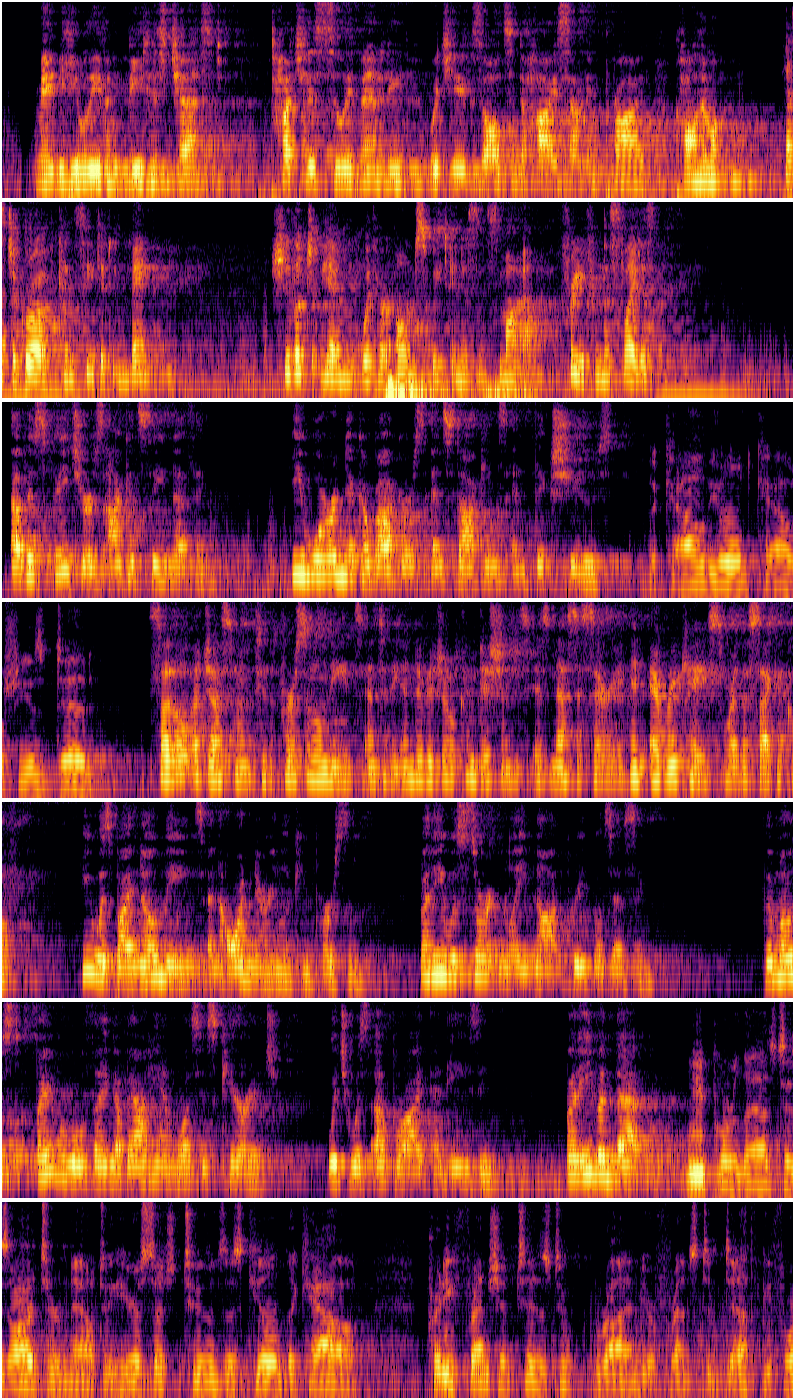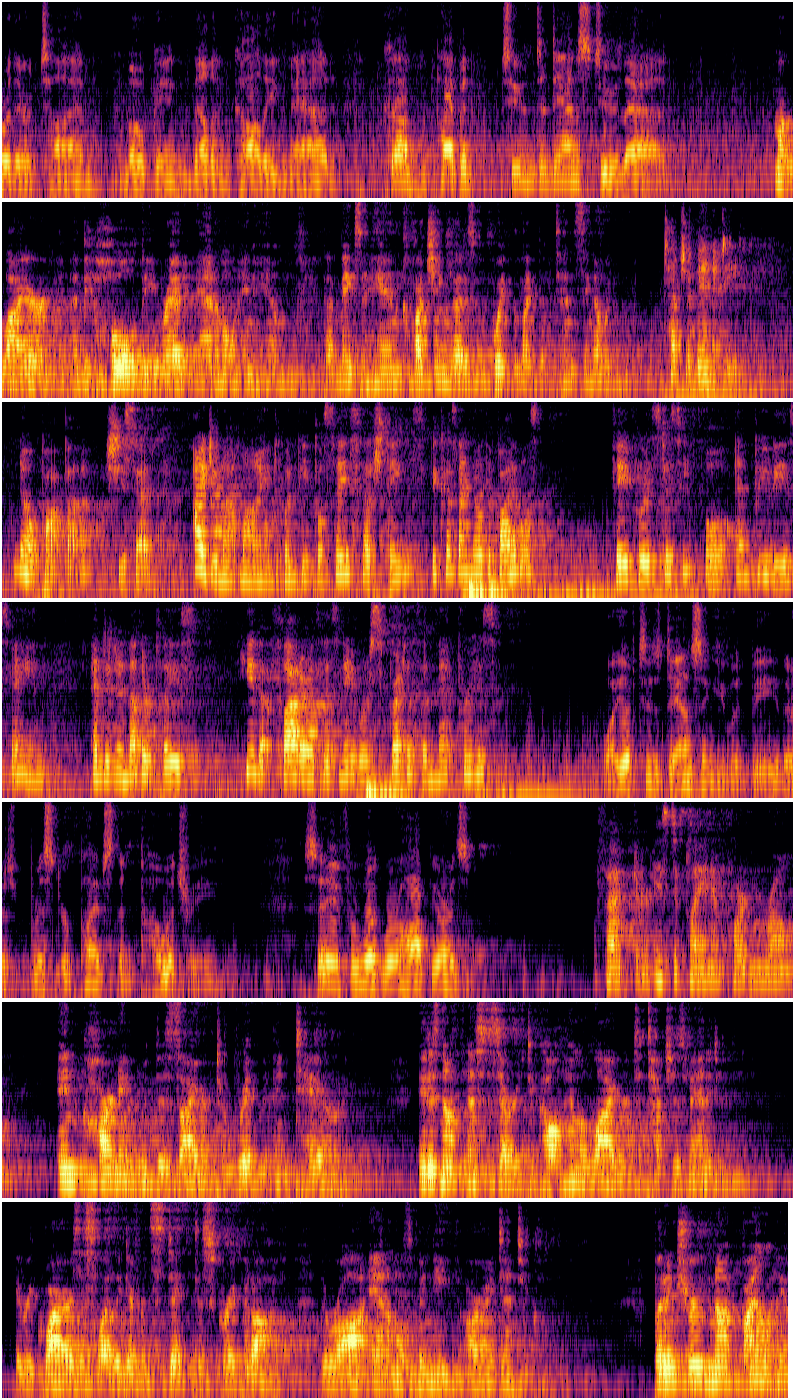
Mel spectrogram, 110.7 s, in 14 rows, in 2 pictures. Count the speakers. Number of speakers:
5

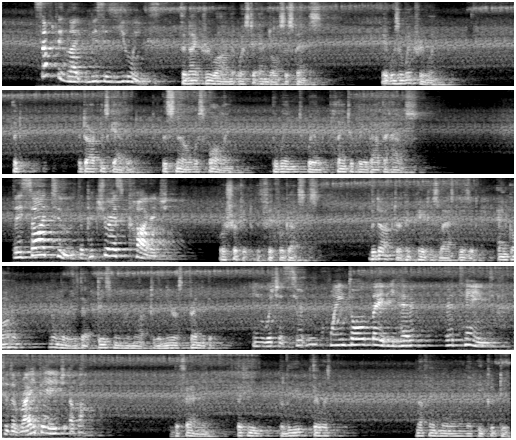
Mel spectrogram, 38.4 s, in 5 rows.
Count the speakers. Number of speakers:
2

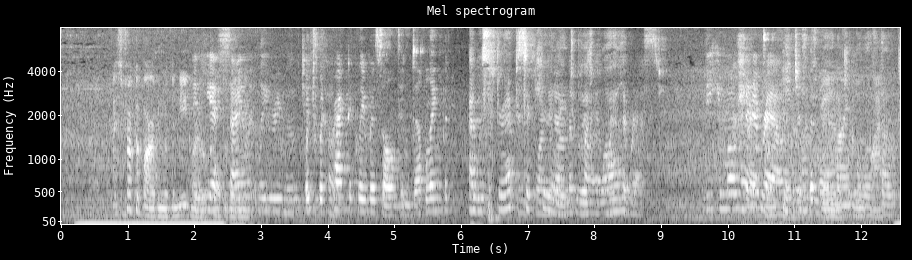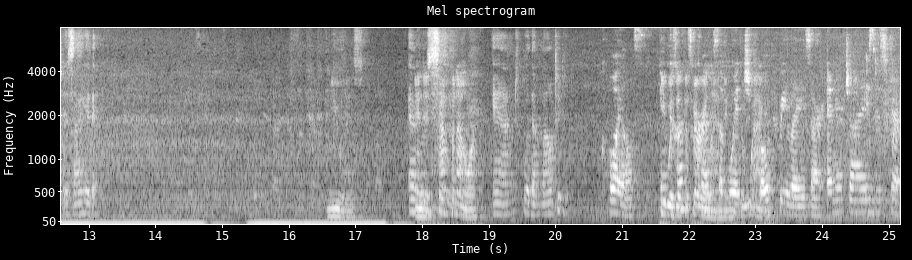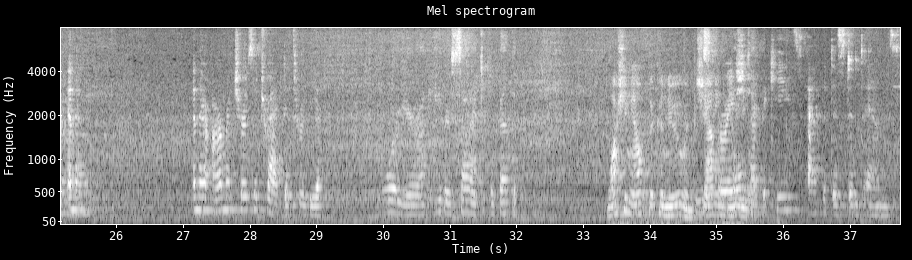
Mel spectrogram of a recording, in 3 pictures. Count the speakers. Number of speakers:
5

